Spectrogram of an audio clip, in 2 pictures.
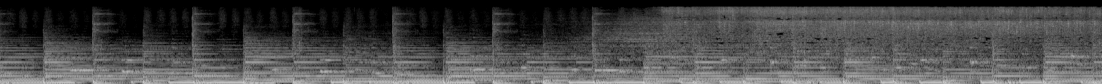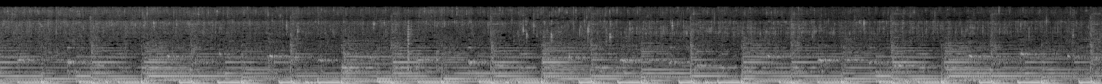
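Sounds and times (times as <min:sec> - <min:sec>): background music: 0:00.0 - 0:22.0
eggplant frying in hot oil: 0:06.5 - 0:22.0.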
